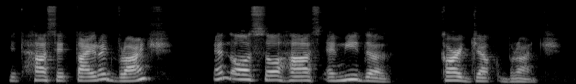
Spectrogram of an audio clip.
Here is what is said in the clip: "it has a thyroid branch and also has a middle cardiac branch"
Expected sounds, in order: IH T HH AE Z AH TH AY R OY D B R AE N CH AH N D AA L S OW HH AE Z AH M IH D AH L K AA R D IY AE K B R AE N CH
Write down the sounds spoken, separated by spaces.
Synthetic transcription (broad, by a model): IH T HH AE S AH T AY R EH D B R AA N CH AH N D AA L S OW HH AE S AH M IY D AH L K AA R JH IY K B R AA N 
